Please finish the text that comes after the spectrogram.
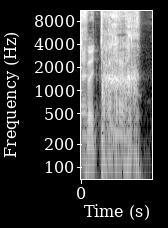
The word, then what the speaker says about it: Fatah: You said it wrong. It's Fatah.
